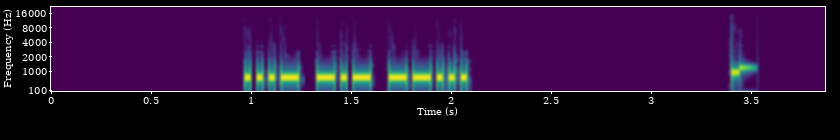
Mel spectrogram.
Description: Morse code, heard as a keyed tone, about 38 wpm, 700 Hz. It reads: VK7
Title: Callsign Prefixes for Top 50 DXCC - 40wpm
